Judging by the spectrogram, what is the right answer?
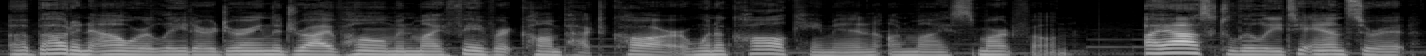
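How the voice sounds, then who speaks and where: A woman's voice: low voice, normal speed, soft background music. A woman narrating a scripted story.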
